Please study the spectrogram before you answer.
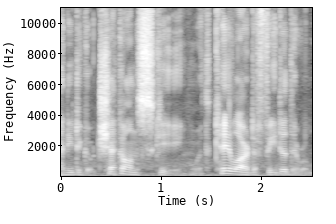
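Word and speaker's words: Skie: I need to remember her name is Ski because everyone keeps pronouncing it that way, and I want to call her Sky because I feel like Ski is an odd name.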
